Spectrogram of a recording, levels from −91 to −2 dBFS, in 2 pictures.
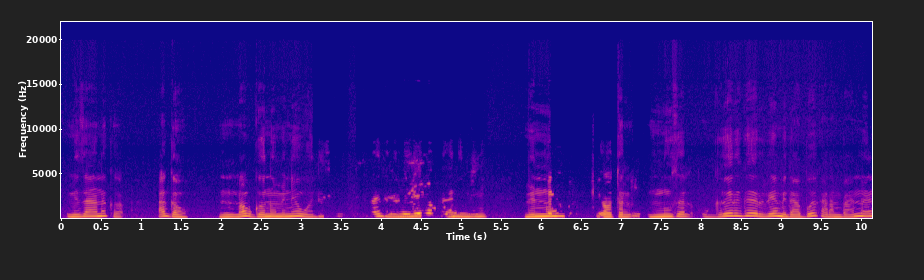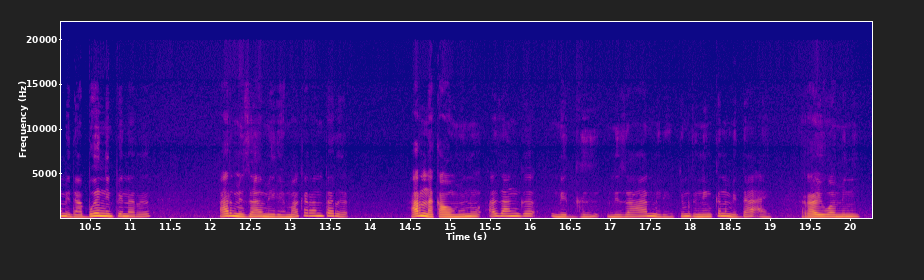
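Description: Around 3.19 to 3.38 s the talker dips by about 20 dB, and from 3.73 to 5.13 s it sinks by about 25 dB. That's speech suppressed in double talk, likely an echo canceller ducking everything while both ends talk. The other side's voice is leaking through: a faint scrap at 3.44 to 3.52 s, then 4.01 to 5.2 s sitting louder than the talker. It leaks again at 6.07 to 6.72 s at roughly equal level, with brief 10 dB dips at 6.15 and 6.71 s, and a quieter trace at 7.13 to 7.26 s, likely residual loudspeaker echo the canceller missed.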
